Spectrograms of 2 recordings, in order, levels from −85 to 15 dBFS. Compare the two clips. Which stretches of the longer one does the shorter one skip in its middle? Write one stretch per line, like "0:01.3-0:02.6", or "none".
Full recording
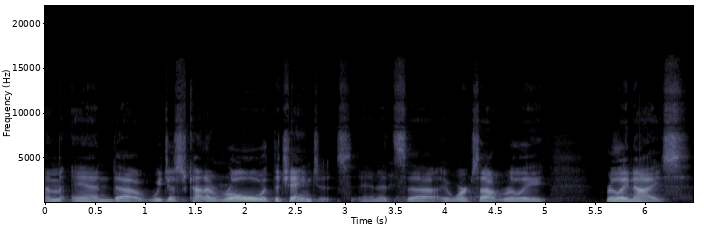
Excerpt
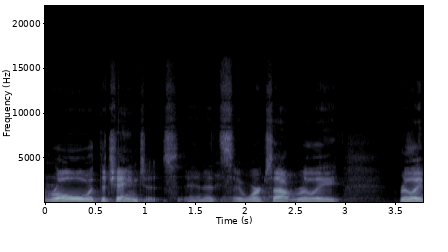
0:03.6-0:03.9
